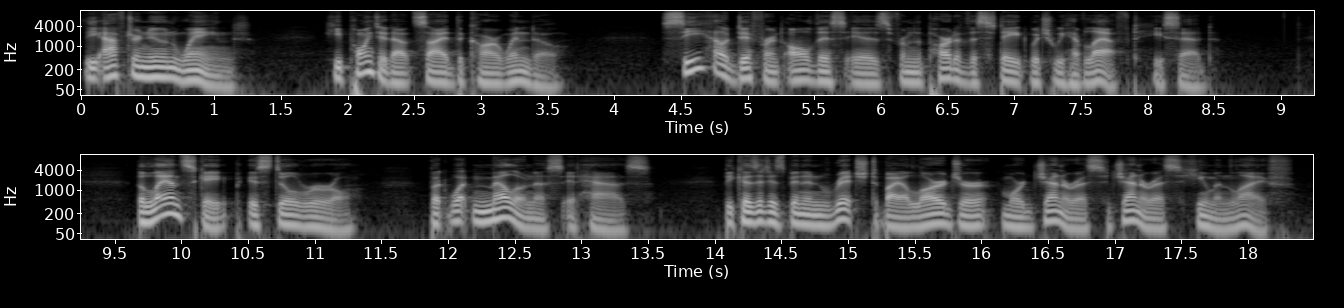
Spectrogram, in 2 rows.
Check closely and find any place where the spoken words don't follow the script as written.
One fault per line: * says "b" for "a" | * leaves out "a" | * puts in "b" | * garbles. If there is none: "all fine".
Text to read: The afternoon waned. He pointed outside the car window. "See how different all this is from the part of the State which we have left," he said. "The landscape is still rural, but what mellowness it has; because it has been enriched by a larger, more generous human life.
* puts in "generous"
